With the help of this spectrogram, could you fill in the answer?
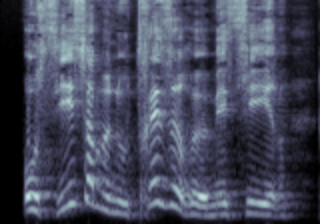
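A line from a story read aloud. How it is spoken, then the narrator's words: Answered laughing. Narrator (French): répondit Robin en riant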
